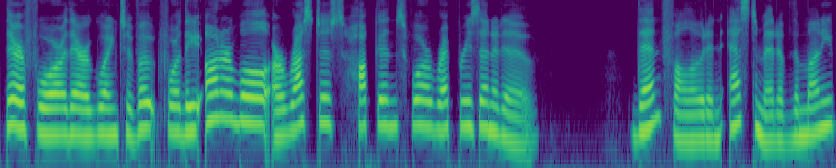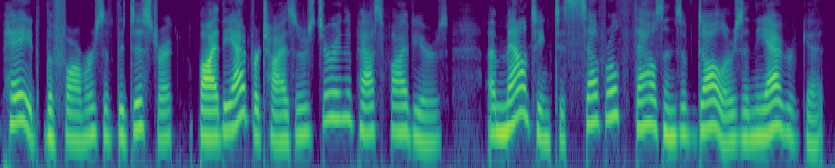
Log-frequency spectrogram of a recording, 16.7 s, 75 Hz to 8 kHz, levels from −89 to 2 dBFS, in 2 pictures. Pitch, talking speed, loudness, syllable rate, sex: 215 Hz, 155 wpm, -20 LUFS, 5.3 syllables/s, female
